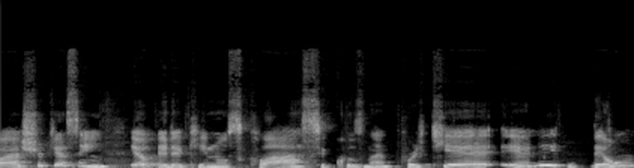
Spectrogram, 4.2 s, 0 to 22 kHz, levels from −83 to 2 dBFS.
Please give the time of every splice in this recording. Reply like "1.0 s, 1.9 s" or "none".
1.1 s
